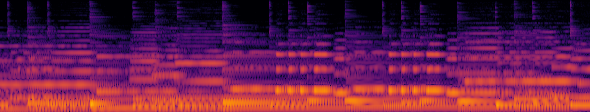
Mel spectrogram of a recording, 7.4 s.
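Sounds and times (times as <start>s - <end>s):
orchestral music: 0.2s - 7.3s.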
